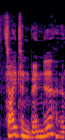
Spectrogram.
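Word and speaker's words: Zeitenwende: uh it's uh um it's Titan vender that's how you pronounce the uh this this the German word um uh and um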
